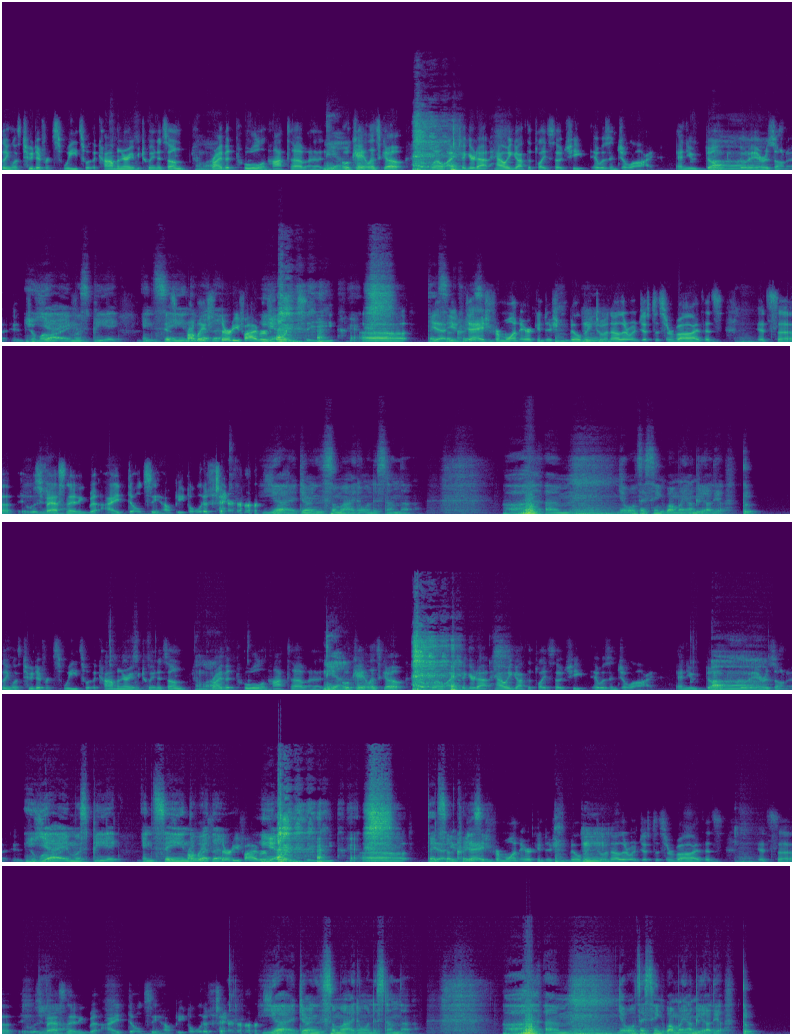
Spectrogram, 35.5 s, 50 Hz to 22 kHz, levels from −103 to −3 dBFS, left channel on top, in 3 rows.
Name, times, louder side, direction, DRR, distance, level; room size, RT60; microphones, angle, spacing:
voice 1, 0.0-2.7 3.1-4.8 5.1-6.0 6.4-9.8 10.1-12.7 14.3-16.8 17.2-17.9 18.3-22.9 23.2-27.4, left 5 dB, 80° left, 0.5 m, -39 dB
voice 2, 4.8-5.2 6.2-6.9 10.6-11.4 12.2-13.6 14.0-15.2 15.7-16.6 17.1-17.7 18.2-19.2 20.1-20.2 20.5-20.9 22.9-23.1 24.2-24.6 27.6-29.8 30.3-30.9 31.2-34.9, right 3 dB, 85° right, 1.4 m, -36 dB
6.2 x 4.1 x 4.1 m
head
